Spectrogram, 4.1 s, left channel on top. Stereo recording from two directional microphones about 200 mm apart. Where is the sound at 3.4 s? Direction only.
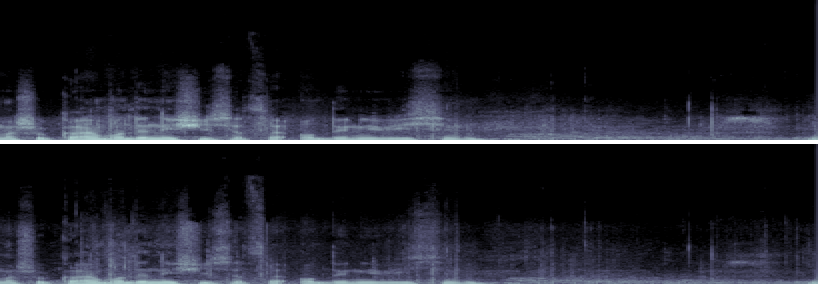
20° right (ahead or behind).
